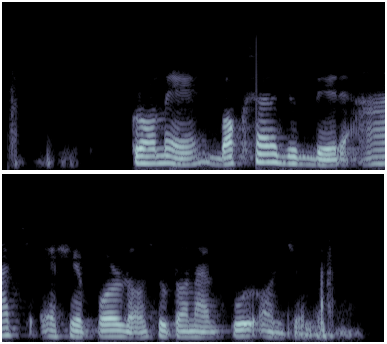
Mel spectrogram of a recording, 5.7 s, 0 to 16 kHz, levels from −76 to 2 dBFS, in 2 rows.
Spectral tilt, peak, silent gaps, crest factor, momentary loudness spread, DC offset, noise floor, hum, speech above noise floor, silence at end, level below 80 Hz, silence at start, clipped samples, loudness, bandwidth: -11 dB/octave; -6 dBFS; 0.81-0.88 s; 18 dB; 10 LU; under 0.1%; -50 dBFS; none; 26 dB; 0.2 s; -64 dBFS; 0.05 s; under 0.1%; -24 LUFS; 3.5 kHz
